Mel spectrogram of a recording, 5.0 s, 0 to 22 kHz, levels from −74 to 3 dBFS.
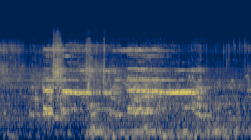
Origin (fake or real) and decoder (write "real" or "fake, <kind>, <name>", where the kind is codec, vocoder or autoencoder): fake, vocoder, BigVGAN v2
